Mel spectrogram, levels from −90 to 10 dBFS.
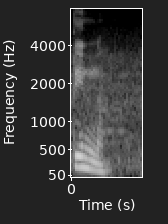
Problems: background sounds at intervals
